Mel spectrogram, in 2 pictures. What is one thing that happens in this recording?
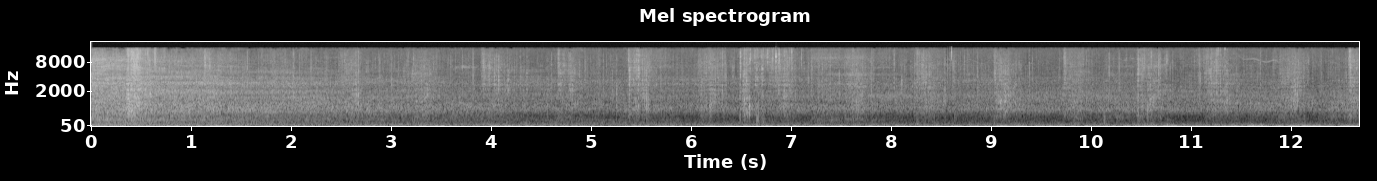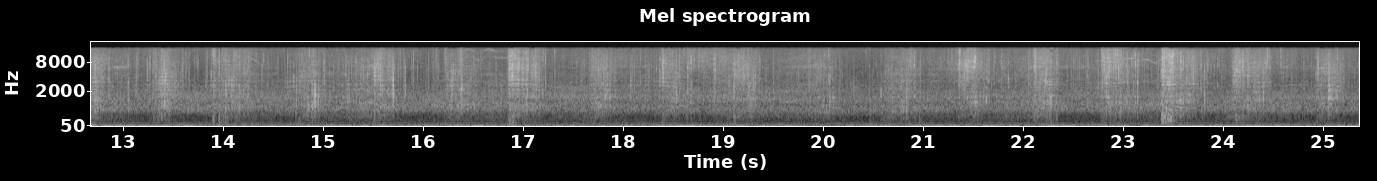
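Footsteps crunch steadily on a gravel roadside.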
